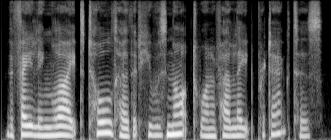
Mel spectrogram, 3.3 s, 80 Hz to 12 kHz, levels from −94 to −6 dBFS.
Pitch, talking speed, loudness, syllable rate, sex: 205 Hz, 255 wpm, -19 LUFS, 5.8 syllables/s, female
